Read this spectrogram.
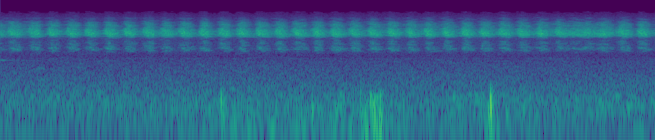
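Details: Heat-of-summer cicadas near the Sardinian shore give a loud, high, grating buzz pulsed in a quick regular rhythm, about two and a half beats a second, with faint low knocks scattered beneath.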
